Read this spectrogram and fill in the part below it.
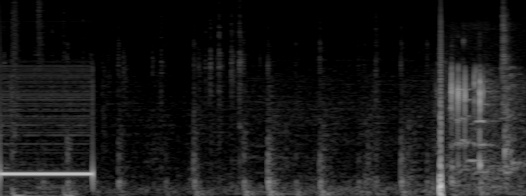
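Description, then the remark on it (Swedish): A steady telephone dial tone cuts off, followed by a series of soft clicks as a number is dialed to prank-call a woman, then a sharp click and a brief burst of ringing tone. No one speaks. “Och hon skulle då gå ur, och då ringde vi för att reta upp henne lite grann och låtsades vara därifrån.”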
